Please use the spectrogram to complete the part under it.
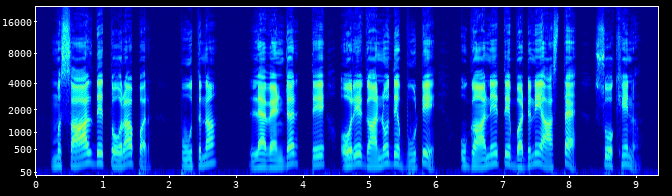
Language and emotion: Dogri, neutral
